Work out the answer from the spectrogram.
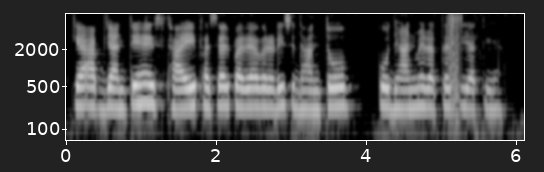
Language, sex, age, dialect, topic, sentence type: Hindi, female, 18-24, Marwari Dhudhari, agriculture, statement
